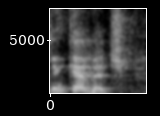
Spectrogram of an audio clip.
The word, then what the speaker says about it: Sienkiewicz: It's pronounced Sienkiewicz.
